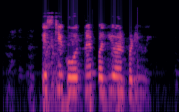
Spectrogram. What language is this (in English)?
Urdu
